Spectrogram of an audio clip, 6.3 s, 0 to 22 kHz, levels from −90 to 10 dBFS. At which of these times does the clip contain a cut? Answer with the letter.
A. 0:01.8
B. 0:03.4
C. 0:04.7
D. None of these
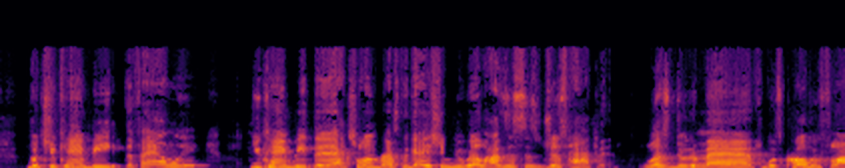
C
